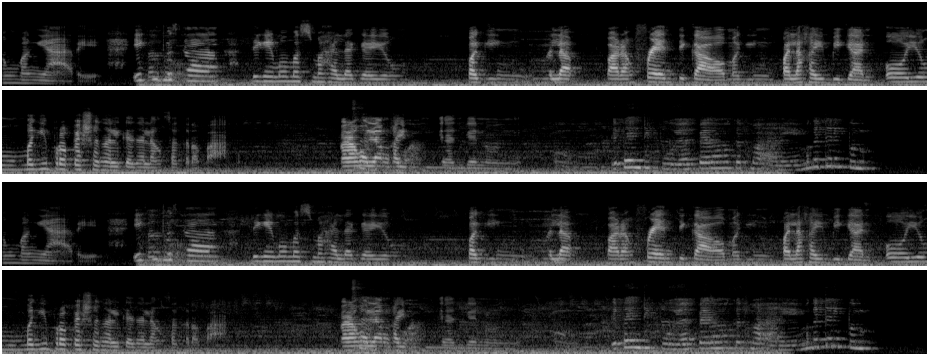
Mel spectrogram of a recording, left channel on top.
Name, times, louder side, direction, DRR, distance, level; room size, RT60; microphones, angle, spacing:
voice 1, 0.0-4.1 4.7-5.7 6.1-11.5 12.6-13.3 13.6-14.4, left 3 dB, 15° left, 6 dB, 0.4 m, -30 dB
sound 1, 1.3-17.1, equal, 55° right, 0.8 m, -37 dB
voice 2, 1.4-2.3 5.1-5.6 12.7-14.0 14.7-17.9, equal, 75° right, 0 dB, 3.0 m, -38 dB
16.5 x 8.2 x 2.5 m, 0.28 s
head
